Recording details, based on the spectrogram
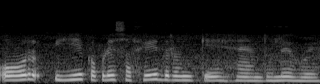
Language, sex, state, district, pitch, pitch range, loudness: Hindi, female, Bihar, Kishanganj, 195 Hz, 180-210 Hz, -25 LUFS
